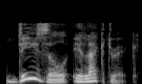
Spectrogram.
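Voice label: "diesel-electric", British English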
